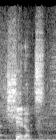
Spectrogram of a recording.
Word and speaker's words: Xerox: Se escribe Xerox y se pronuncia Xerox.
